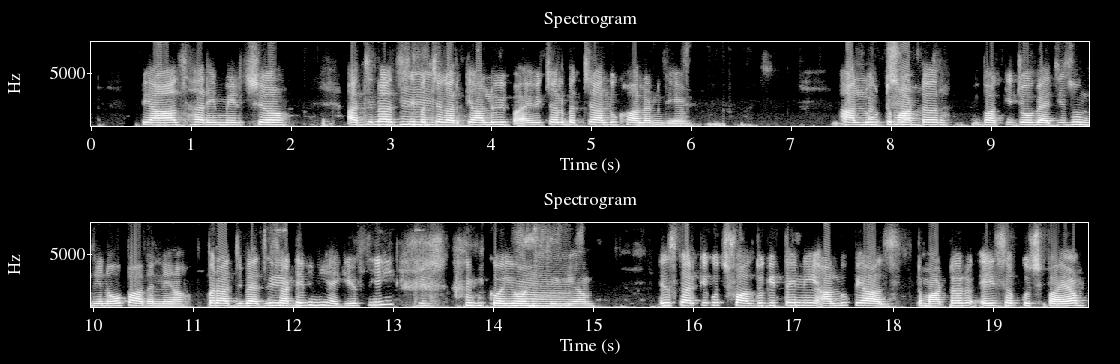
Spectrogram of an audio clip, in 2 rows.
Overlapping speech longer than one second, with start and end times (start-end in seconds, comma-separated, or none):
none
